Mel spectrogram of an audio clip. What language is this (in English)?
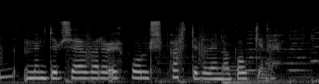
Icelandic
